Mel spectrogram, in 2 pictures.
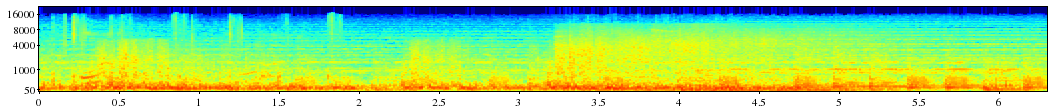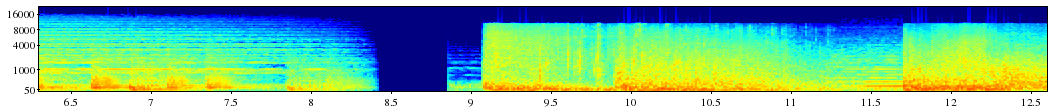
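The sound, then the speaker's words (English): Loud, rumbling explosions boom one after another amid crashing debris and chaotic clatter in a cargo bay during an attack, with blinding amber flashes, cutting out briefly before another burst of blasts erupts. “Blinding amber flashes accompanied the explosions in the bay.”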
